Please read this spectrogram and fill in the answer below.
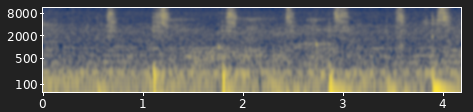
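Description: Faint clicks of a computer mouse, a few spaced about a second apart, over a low steady hum.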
